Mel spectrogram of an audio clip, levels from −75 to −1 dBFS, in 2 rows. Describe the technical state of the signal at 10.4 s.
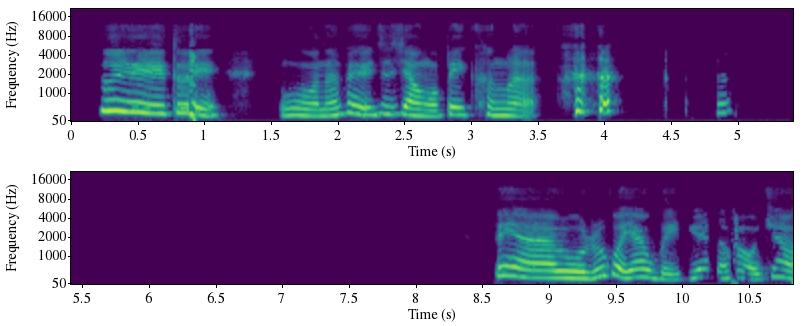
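At 10.4 s you're right inside a short burst of damaged data in the compressed stream, running from about 10.33 to 10.42 s. Some bytes there are corrupt, so the decoder misreads those frames and loses sync while it hunts for the next valid header, which comes out as a brief chirp, squawk, click or short hole.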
